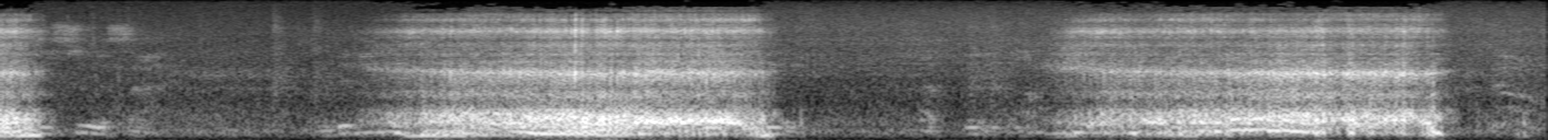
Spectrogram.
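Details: Snoring during sleep: two long, rough, rattling snores about three seconds apart with quiet gaps between, in a small room, likened to a garbage disposal with a nail in it.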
